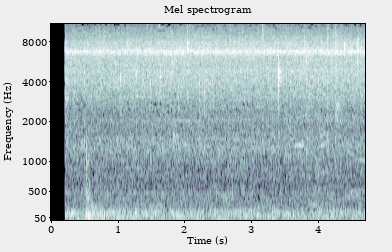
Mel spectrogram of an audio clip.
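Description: Vegetable manchurian balls deep-frying in hot oil in a kadai: a steady sizzle.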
